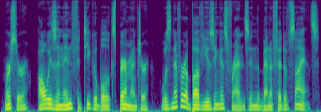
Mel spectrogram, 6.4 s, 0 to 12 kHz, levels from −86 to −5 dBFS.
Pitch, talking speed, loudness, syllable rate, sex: 110 Hz, 150 wpm, -17 LUFS, 5.8 syllables/s, male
